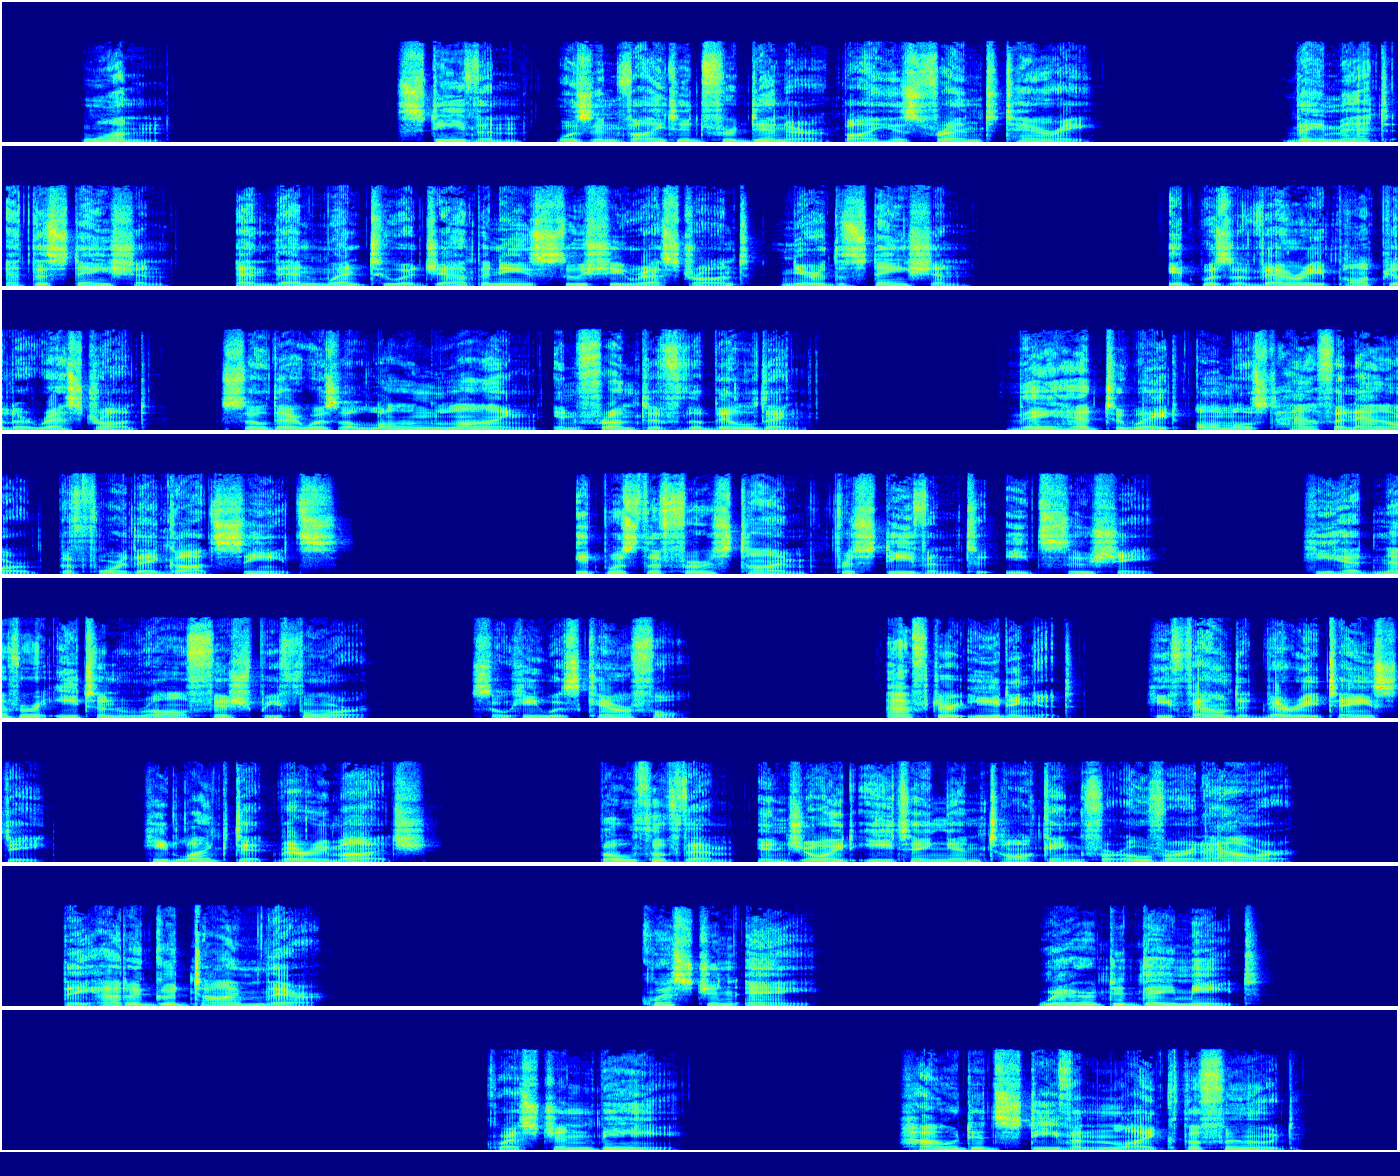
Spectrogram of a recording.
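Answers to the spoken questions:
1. At the station
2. He liked it very much; he found it very tasty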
